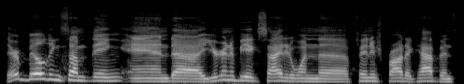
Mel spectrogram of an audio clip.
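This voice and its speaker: A fairly high-voiced man hosts a casual sports show, loud and rambling with frequent laughs. His voice is close and dry, with no room sound around it. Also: normal speed, creaky, smooth, no room sound. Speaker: co-host.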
